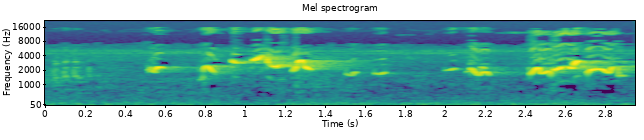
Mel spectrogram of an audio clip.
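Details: Red-whiskered bulbul of the mountain type singing alone, giving a brief burst of clear warbled whistles that slide up and down, with a pause before a final rapid twittering phrase.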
